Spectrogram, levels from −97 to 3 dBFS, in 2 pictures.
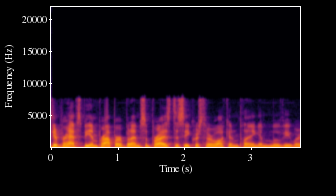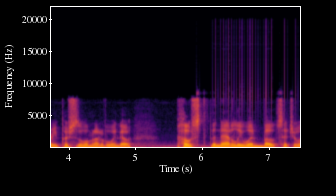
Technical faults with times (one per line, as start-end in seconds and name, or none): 5.92-7.47 resampler restarted on every block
